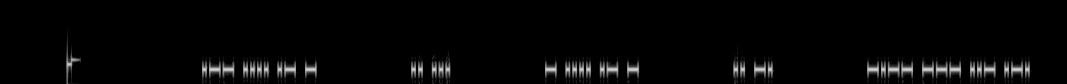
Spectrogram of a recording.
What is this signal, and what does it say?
Morse code, heard as a keyed tone, about 34 wpm, 700 Hz. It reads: WHAT IS THAT IN YOUR
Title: 4x Word-Spacing - Sentences from Top 200 Words - 35wpm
